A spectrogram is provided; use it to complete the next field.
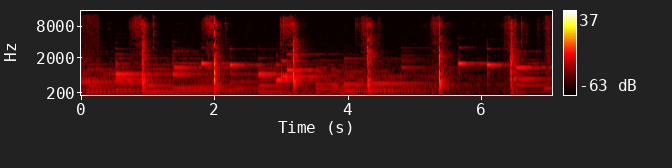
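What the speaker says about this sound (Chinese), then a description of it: "半根烤肠先切成片" A knife slicing half a grilled sausage on a cutting board, about nine crisp, distinct thuds at a steady unhurried pace, close and clear over faint background hum; no talking.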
